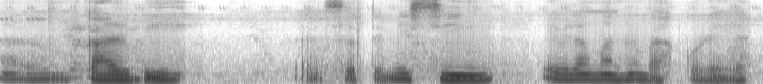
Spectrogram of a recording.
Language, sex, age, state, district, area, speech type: Assamese, female, 45-60, Assam, Biswanath, rural, spontaneous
